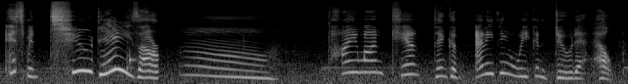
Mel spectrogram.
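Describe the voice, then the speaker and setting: A little floating girl companion from a video game. The voice is squeaky, childlike and extremely high, with lively swings in pitch. It is earnest and very slowly paced. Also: background noise, heavily acted. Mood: worried. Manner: speaks of herself in third person. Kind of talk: video game character acting. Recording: music behind the voice.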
